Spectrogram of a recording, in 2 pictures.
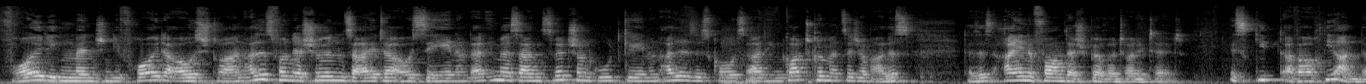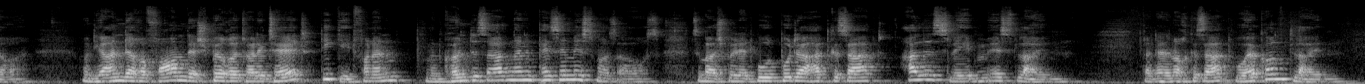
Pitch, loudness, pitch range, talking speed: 160 Hz, -19 LUFS, 140-180 Hz, 165 wpm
